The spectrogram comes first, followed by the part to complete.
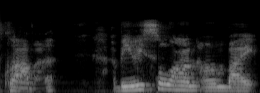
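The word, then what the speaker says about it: Esclava: Christian takes that to escalavia clava excuse me mispronounce it it's clava a beauty salon owned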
